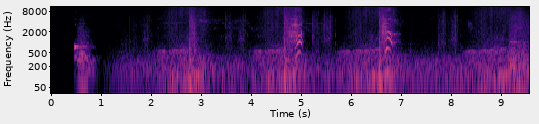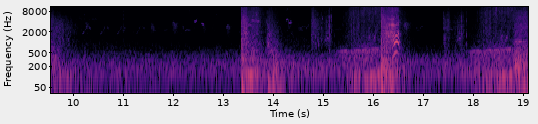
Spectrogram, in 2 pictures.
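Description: Flaming arrows whoosh up and burst with fiery bangs.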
